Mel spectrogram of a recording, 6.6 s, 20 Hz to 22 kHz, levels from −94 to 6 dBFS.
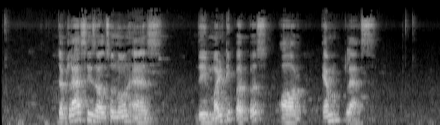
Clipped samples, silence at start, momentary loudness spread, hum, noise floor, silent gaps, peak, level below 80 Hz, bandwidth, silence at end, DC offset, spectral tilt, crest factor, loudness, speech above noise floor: under 0.1%; 0.25 s; 10 LU; none; -54 dBFS; none; -2 dBFS; -54 dBFS; 16 kHz; 1 s; under 0.1%; -3.5 dB/octave; 18 dB; -19 LUFS; 36 dB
